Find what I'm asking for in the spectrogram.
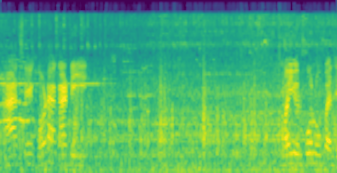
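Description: A horse-drawn cart passes on a road, hooves clip-clopping in an uneven run beneath steady nearby talk, with some engine traffic faintly behind.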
